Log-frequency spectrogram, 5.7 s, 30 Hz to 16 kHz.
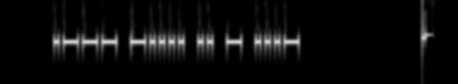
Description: Morse code, heard as a keyed tone, about 20 wpm, 700 Hz. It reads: J6ITV
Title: Five Challenging Letter-Number Combinations 20wpm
